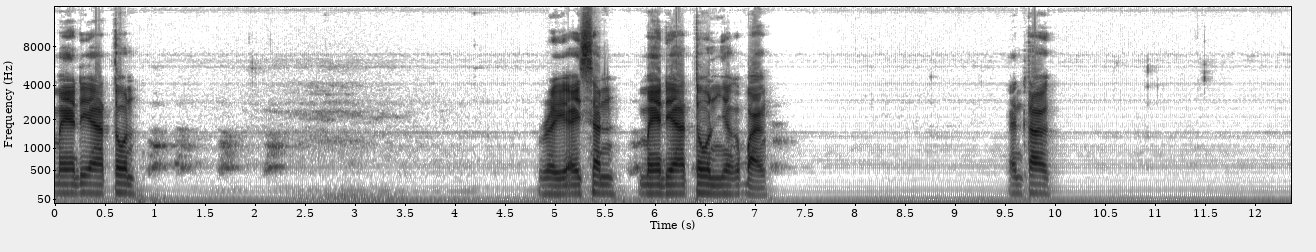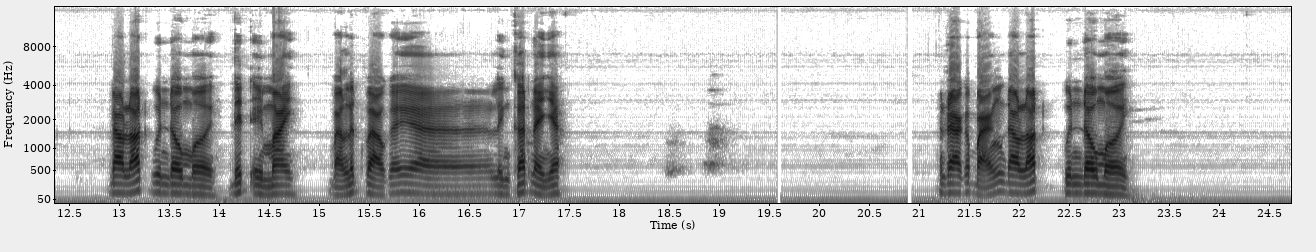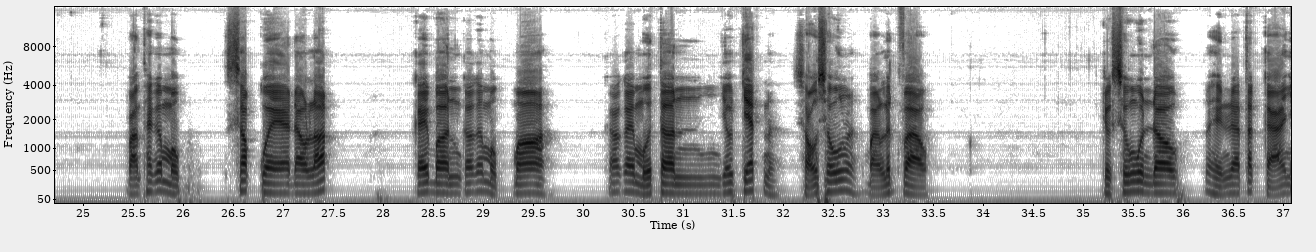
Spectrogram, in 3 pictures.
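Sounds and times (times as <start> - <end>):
low room hum: 0.0 - 37.0.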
